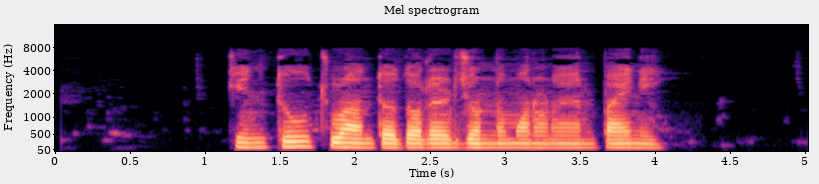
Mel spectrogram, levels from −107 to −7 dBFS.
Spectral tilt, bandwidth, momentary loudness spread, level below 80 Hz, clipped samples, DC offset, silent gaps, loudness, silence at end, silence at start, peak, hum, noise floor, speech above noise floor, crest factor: -7 dB/octave; 7.4 kHz; 9 LU; -62 dBFS; under 0.1%; under 0.1%; none; -18 LUFS; 1 s; 1.15 s; -2 dBFS; none; -77 dBFS; 60 dB; 18 dB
